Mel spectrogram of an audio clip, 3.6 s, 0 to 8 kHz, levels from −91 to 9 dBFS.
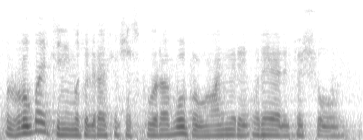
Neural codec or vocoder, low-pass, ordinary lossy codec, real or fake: codec, 16 kHz, 1 kbps, FunCodec, trained on Chinese and English, 50 frames a second; 7.2 kHz; Opus, 32 kbps; fake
